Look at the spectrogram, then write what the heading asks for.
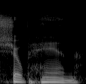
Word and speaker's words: Chopin: Chopin. You mean you didn't grab any of these Polish. Canadian clubs? These gems that we brought in? It's Chopin, Tom. Chopin.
